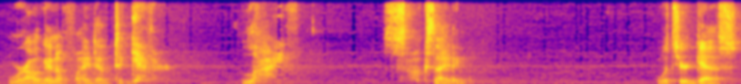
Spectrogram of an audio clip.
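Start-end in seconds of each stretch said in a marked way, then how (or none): 0.1-4.7 hushed, eager whisper; excited whisper. Real, not acted. Teasing viewers before the reveal, excited whisper.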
